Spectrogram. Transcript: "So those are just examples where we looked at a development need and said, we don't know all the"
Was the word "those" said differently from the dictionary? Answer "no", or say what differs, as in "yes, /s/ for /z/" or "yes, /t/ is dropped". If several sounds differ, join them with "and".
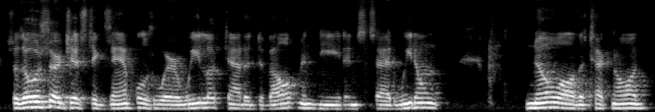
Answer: no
